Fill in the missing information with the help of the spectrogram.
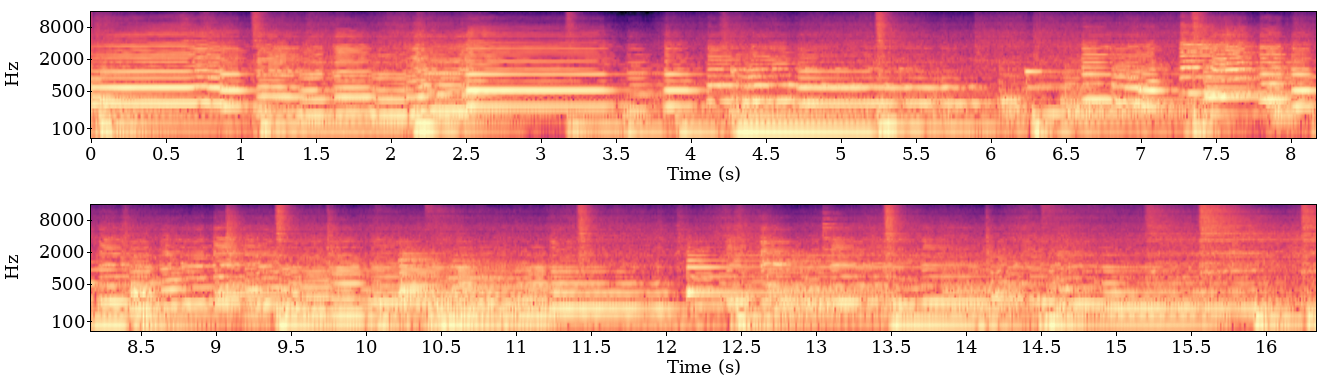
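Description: Live jazz: a tenor saxophone plays melodic phrases over grand piano, upright bass and drums.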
